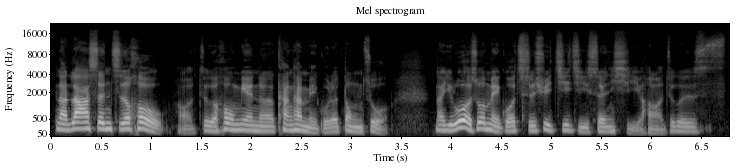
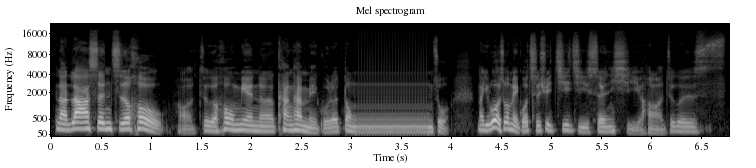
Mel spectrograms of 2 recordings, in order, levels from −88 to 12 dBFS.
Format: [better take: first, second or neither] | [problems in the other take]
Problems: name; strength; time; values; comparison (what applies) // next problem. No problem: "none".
first | audio freezing; at 3 s for 0.5 s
